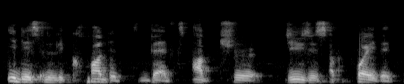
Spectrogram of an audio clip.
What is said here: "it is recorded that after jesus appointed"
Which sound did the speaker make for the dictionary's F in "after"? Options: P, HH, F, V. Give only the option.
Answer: P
